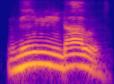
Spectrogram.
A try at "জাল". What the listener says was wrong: না, এটা জাল, দালের ওপরে একটা নোক্তা এসছে, জাল।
